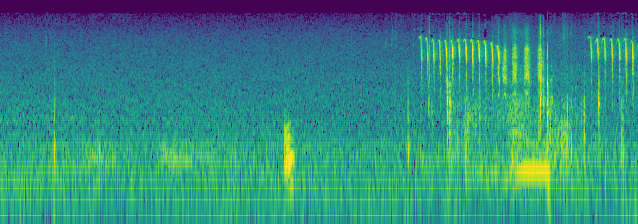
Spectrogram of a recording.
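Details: Juniper titmouse giving high, thin, buzzy chattering notes in rapid series, first a long run and then a shorter burst near the end, after several seconds of near quiet with a soft thud and a brief low tone.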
